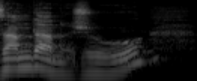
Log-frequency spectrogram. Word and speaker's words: Zandan Zhuu: The last one is Zandan Zhuu, that is the Buryat pronunciation of "Tsan dan Jo bo", which means Sandalwood Buddha in Tibetan.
